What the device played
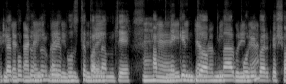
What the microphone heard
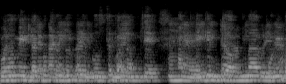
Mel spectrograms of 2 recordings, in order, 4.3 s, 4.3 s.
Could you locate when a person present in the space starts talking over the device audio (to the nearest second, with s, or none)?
none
